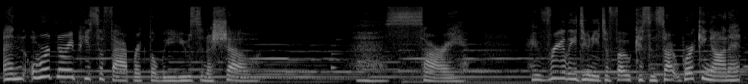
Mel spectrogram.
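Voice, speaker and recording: A woman's voice: medium pitch, sing-song, moderate pace, close to an everyday voice. A woman voicing a shy, self-doubting young prop maker in a video game, nervous and hesitant. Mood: flustered. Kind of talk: animated video game dialogue. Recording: music playing behind the voice.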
